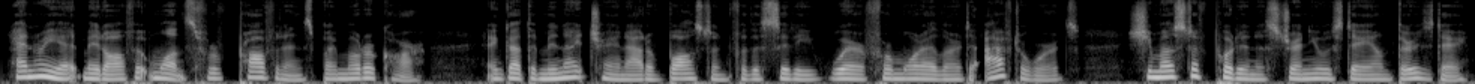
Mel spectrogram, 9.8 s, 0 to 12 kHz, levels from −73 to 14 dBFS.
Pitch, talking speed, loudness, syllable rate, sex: 155 Hz, 225 wpm, -20 LUFS, 5.8 syllables/s, female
